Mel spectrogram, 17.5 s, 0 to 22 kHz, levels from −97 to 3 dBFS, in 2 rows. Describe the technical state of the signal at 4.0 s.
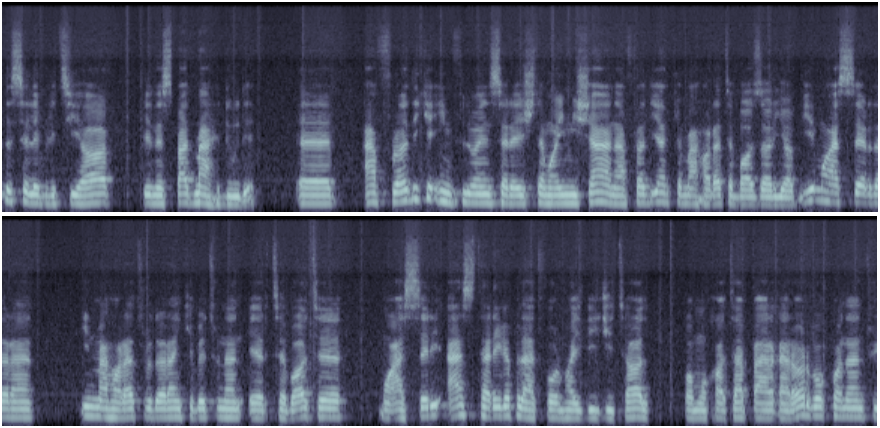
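At 4.0 s there is speech cut by the noise suppressor, spanning 3.78 to 4.6 s. Mistaken for noise, brief fragments of speech, around a tenth of a second in total, are pulled down by up to about 7 dB and sound swallowed. On a spectrogram they show as faded, thinned patches.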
